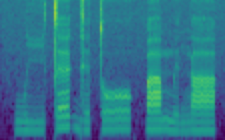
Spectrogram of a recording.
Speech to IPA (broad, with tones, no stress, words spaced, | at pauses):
wi˨ tɛ˦ɡɪ˨ toː˦k͡pa˦ mɪ˨ŋa˦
